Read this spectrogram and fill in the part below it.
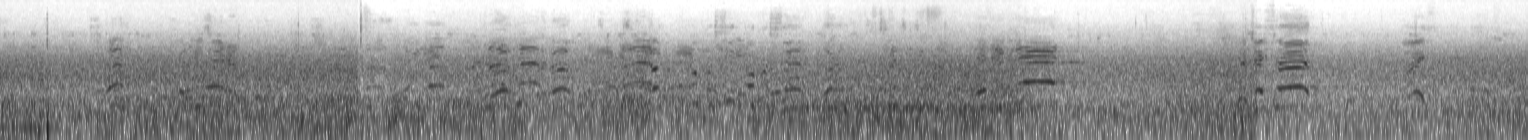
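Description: Men shout to each other from a distance outdoors.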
